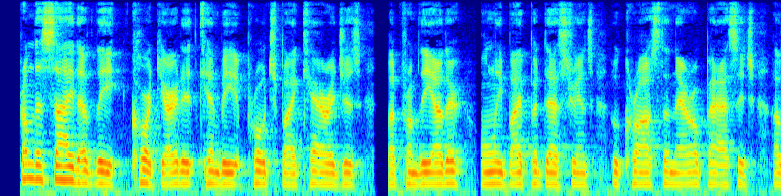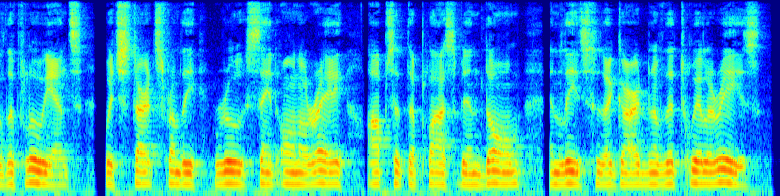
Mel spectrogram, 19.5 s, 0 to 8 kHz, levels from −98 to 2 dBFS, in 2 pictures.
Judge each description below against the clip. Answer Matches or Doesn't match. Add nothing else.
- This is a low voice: Matches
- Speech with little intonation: Matches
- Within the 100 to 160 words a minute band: Matches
